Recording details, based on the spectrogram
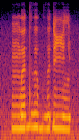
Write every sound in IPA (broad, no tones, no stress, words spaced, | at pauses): ŋ͡mɘ dʱɨbʱɨ ɗil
